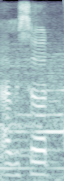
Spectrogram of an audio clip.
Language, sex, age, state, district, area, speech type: Assamese, female, 45-60, Assam, Morigaon, rural, spontaneous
